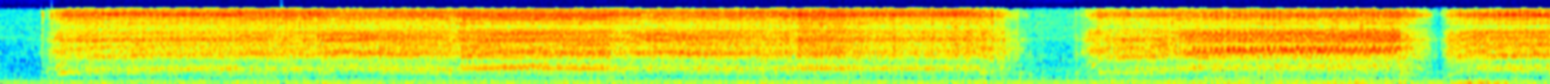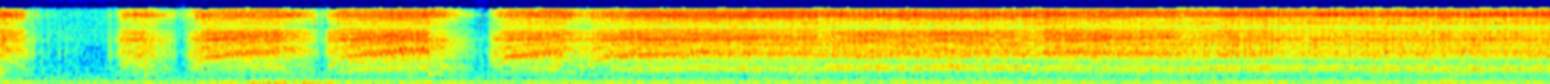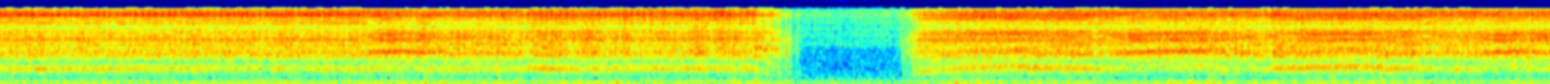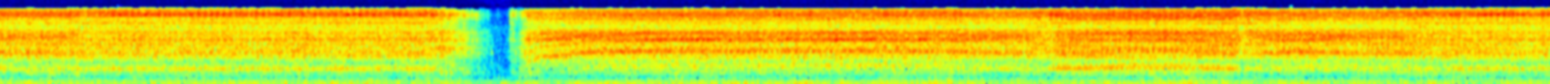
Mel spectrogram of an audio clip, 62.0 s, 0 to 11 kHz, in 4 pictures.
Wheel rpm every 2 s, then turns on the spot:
70, 160, 160, 160, 160, 70, 160, 100, 50, 100, 100, 150, 160, 160, 160, 160, 160, 160, 160, 90, 100, 160, 160, 160, 160, 110, 130, 160, 160, 160, 160.
none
